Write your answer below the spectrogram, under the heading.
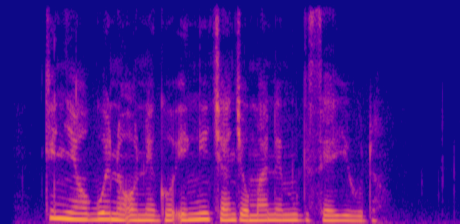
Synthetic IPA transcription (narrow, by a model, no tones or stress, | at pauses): kiɲɛɔɡwɛnɔoneɡoʔiŋit͡ʃaɲd͡ʒɔmanɛmɡisɛjudɔ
